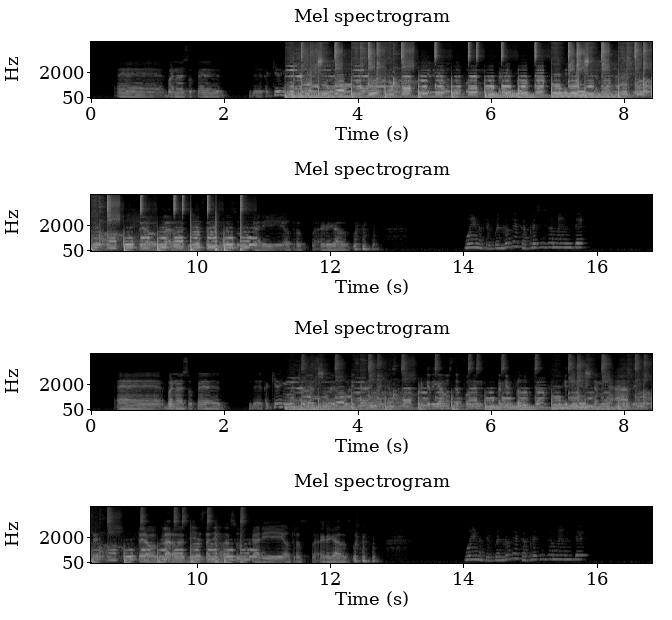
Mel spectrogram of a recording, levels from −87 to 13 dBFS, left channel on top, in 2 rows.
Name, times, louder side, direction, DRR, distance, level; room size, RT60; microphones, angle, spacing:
voice 1, 0.3-2.0 2.4-8.6 9.1-12.7, right 2 dB, 60° right, 0.7 m, -44 dB
sound 1, 2.9-10.9, left 7 dB, 85° left, 0.3 m, -32 dB
voice 2, 14.0-15.8, left 3 dB, 15° left, 0.5 m, -51 dB
4.4 x 2.2 x 3.2 m
head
